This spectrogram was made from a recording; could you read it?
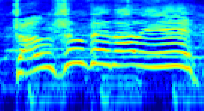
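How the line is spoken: Excited shouting to himself. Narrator (Chinese): 这货唱到兴奋的时候，还自言自语在那喊

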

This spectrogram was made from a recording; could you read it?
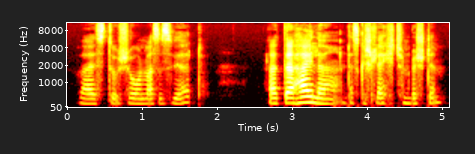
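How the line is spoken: Question after a pause. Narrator (German): fragte nach einer Weile

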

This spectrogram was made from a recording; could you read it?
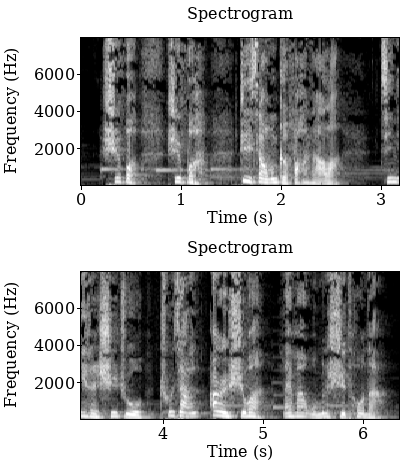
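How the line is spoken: Breathless young monk. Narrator (Chinese): 小和尚气喘吁吁的说

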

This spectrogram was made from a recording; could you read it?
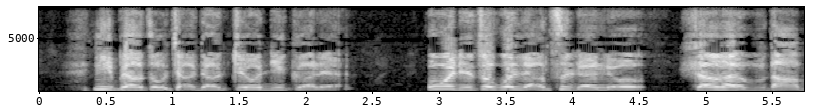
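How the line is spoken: Crying. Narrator (Chinese): 彭楠哭着说

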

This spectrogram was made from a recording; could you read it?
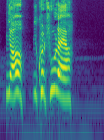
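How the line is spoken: Urgent shout. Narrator (Chinese): 赶忙跑进去，一进门就喊

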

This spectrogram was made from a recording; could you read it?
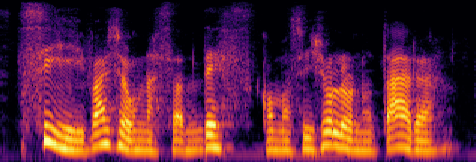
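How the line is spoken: Dismissive, offhand tone. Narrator (Spanish): replicó Catalina en tono displicente

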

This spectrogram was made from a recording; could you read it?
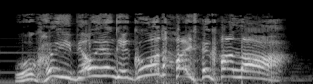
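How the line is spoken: Loud announcement. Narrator (Chinese): 他大声宣布说

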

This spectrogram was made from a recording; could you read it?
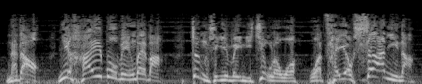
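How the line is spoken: Enraged devil roaring. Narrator (Chinese): 这下魔鬼被激怒了，他大吼着

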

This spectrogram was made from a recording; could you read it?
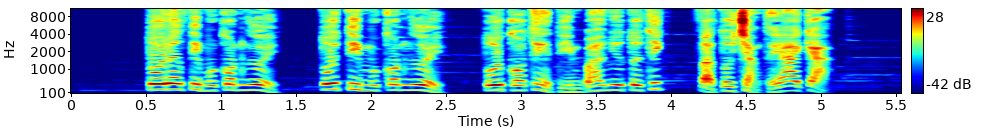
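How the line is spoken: Sudden shout, ragged fool. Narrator (Vietnamese): Gã ngốc rách dưới bỗng hét lên giữa đám đông

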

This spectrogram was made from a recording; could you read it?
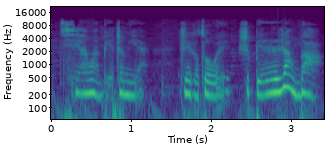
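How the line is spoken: Whispering. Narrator (Chinese): 男朋友 附在我耳边小声的说

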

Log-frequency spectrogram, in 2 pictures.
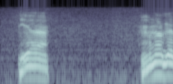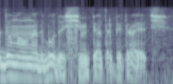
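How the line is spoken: Soft good-natured chuckle. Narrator (Russian): неожиданно усмехнулся Лохновский, мягко и как-то мирно, добродушно

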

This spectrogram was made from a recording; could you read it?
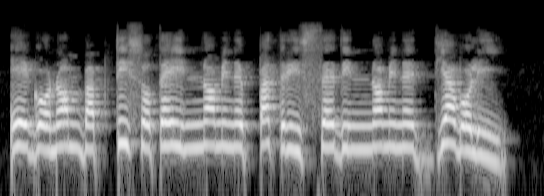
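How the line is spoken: Delirious shout. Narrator (Spanish): gritó Ahab, presa del delirio

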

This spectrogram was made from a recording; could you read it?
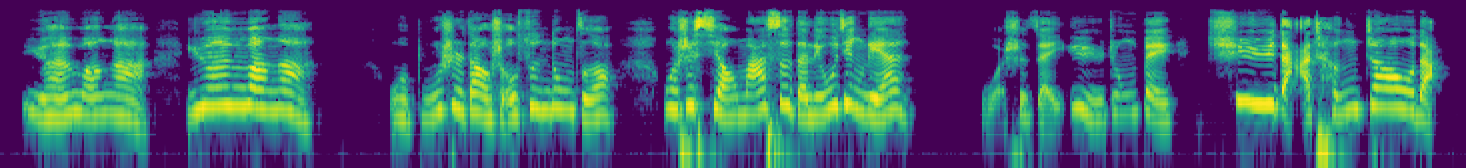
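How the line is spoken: Loud shout. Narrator (Chinese): 他也高声喊道

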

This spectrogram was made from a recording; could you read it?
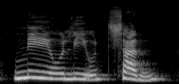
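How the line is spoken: Called back. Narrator (German): rief Mariechen zurück

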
